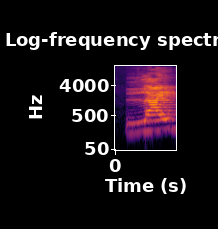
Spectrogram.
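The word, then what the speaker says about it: light: Word के दरमियान में, अगर किसी वर्ड के दरमियान में GH इकट्ठा आ जाए तो उनकी आवाज नहीं आती, वो साइलेंट हो जाते, साकन हो जाते हैं। इसकी एग्जांपल है जैसे कि ब्राइट होता है, लाइट होता है, माइट।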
